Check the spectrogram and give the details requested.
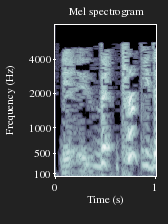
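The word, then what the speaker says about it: Türkiye: When you ask if the ambassador to Turkiye is here, that's how you say it.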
